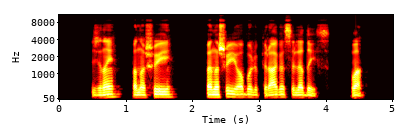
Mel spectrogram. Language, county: Lithuanian, Klaipėda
